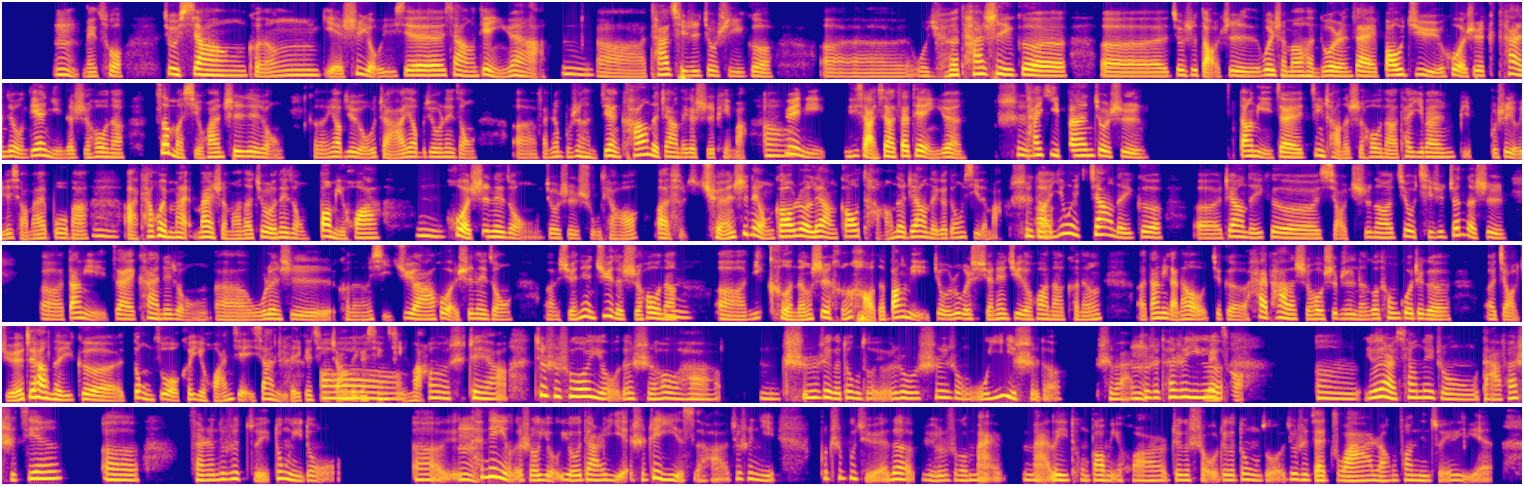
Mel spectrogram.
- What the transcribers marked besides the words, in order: other background noise; lip smack; "咀嚼" said as "搅嚼"
- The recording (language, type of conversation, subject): Chinese, podcast, 你平常如何区分饥饿和只是想吃东西？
